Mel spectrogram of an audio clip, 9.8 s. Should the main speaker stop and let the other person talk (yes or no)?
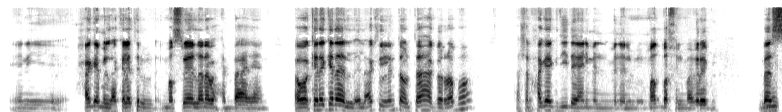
no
